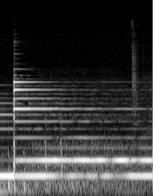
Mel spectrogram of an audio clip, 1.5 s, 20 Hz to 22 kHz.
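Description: An electric guitar rings out a sustained E octave, fretted on the D string at the 14th fret, with effects-laden tone, a single plucked note holding steady with slight echo.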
